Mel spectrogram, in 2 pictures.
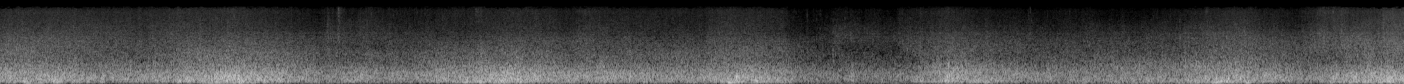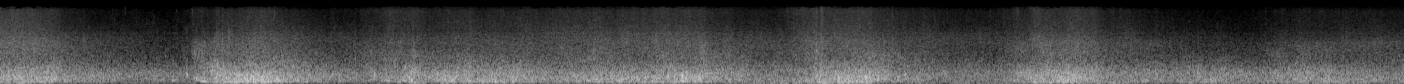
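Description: Ocean surf breaking and washing in, swelling and falling back every two to three seconds, with wind buffeting the microphone.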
